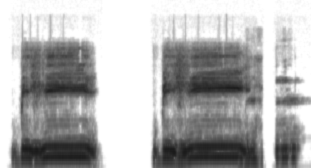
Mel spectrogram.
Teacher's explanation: হার নিচে খারা জের তাহলে তো আমাকে এখানে এক আলিফ টেনেই পড়তে হবে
